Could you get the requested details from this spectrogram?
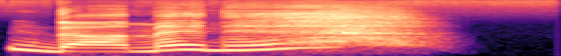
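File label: LOW MOOD, Japanese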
